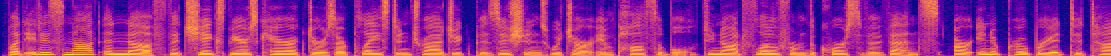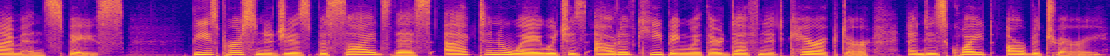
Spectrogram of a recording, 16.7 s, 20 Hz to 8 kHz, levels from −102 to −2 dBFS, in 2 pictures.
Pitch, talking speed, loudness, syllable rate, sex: 200 Hz, 180 wpm, -17 LUFS, 5.8 syllables/s, female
